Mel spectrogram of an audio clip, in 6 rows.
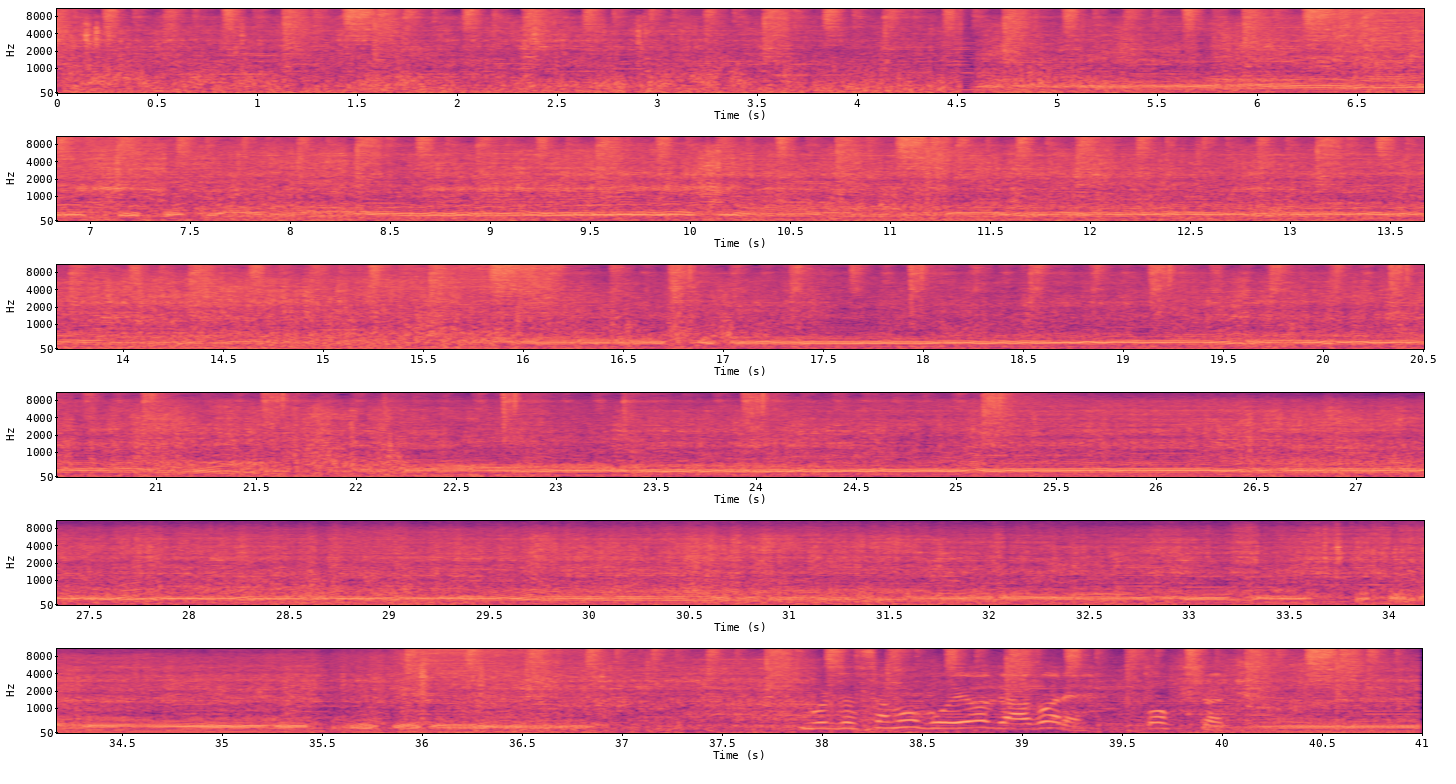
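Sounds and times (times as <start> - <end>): sharp ticks: 0.0 - 29.0
heavy low rumble: 0.0 - 41.0
motorcycle engine running under load: 0.0 - 41.0.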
